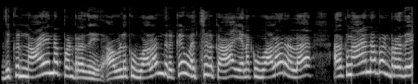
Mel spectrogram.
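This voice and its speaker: Exasperated young granddaughter, talking back, high voice, woman acting. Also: expressive, quick pace, pushed and bright, dry recording, clean studio sound, heavily acted. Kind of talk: comedy skit.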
